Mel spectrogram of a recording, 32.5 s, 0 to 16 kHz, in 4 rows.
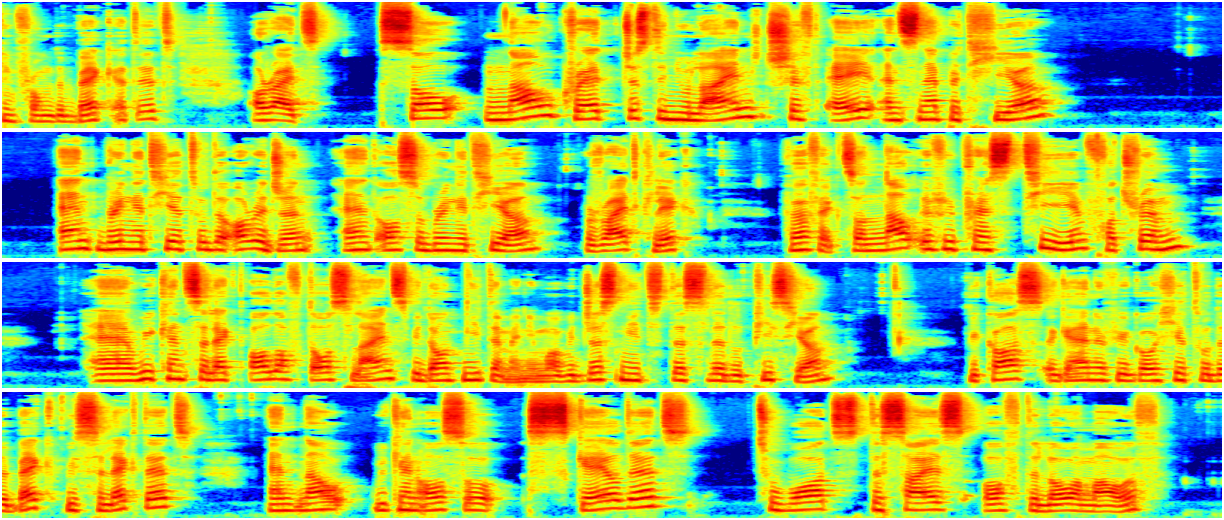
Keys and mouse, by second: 1.1 right click, 4.6 a, 7.8 right click, 9.4 right click, 11.8 right click, 15.4 t, 19.1 right click, 21.1 right click, 22.7 right click, 23.9 right click, 24.7 2, 25.8 typing, 30.0-30.7 typing, 31.5 right click, 32.1-32.5 typing.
